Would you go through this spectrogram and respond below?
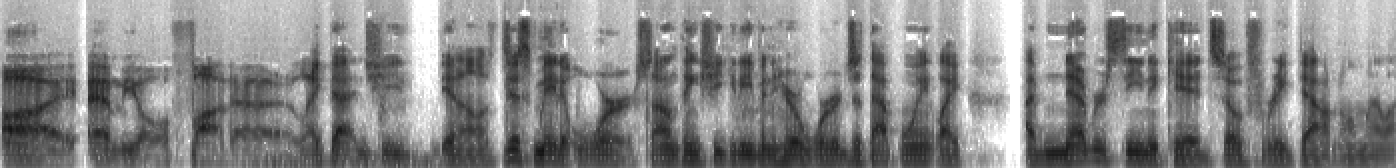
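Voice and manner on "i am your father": deepest, low, slow put-on voice. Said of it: "In my deepest voice".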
